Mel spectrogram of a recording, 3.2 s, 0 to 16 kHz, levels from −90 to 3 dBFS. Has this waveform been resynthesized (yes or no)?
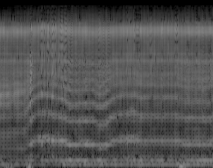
yes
